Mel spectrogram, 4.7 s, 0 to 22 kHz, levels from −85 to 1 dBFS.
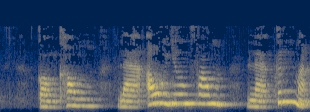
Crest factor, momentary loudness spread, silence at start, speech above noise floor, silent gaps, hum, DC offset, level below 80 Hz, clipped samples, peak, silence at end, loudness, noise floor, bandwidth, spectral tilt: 16 dB; 12 LU; 0.6 s; 33 dB; none; none; under 0.1%; -72 dBFS; under 0.1%; -2 dBFS; 0 s; -17 LUFS; -50 dBFS; 8.6 kHz; -6.5 dB/octave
